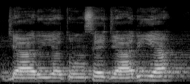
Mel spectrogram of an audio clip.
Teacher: गोलता पर वक्फ़ करना हो तो वो हाय साकिना बन जाती है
